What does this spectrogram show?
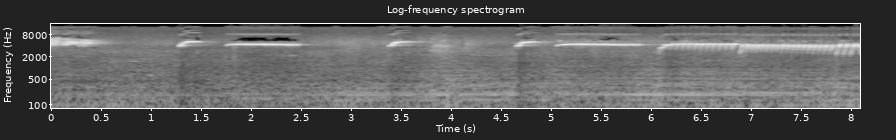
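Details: Canary singing in an Indonesian training compilation: short bright whistled notes and slurs separated by pauses, then a sustained fine high trill that runs to the end.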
